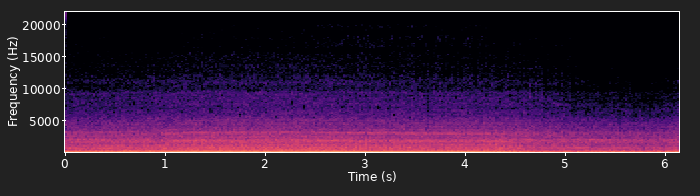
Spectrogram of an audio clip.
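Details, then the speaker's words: 2017 Buick Enclave after water entered fuel tank during boat launch, just restarted: engine revs roughly with uneven stumbling beat then drops back, flashing check engine light; misfire expected until water purges from fuel rail. "starting to miss flashing check engine light indicates a misfire but that's to be expected until it's fuel rail purges"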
